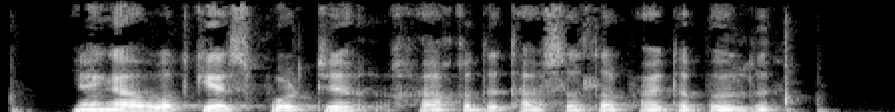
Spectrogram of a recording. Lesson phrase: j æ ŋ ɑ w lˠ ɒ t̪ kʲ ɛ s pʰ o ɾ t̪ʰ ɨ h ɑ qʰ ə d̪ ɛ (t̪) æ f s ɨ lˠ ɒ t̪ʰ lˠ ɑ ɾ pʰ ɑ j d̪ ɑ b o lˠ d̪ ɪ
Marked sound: incorrect: t̪ʰ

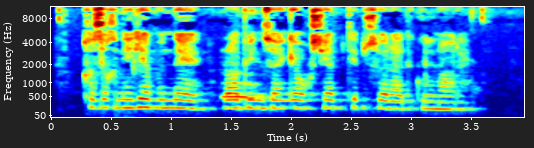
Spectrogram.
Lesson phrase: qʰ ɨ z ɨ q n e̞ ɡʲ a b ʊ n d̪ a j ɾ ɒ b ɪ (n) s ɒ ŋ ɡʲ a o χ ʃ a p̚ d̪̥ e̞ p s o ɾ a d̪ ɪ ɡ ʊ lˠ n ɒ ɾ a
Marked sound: correct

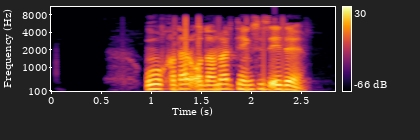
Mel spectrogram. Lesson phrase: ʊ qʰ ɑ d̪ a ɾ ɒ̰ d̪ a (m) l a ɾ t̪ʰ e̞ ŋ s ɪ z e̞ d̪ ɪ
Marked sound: correct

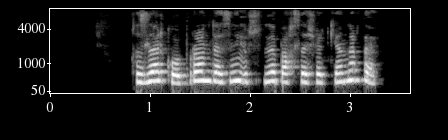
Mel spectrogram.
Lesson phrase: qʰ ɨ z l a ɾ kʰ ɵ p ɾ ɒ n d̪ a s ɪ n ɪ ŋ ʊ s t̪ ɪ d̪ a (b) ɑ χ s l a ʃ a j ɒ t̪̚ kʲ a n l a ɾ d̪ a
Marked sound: correct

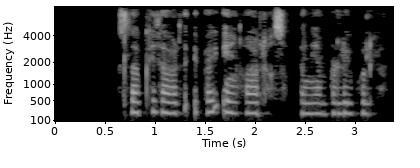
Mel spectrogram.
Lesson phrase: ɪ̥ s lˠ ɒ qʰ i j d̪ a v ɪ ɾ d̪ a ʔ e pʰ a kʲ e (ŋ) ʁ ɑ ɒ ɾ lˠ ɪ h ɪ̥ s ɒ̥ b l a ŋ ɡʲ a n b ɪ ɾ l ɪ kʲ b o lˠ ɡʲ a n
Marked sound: correct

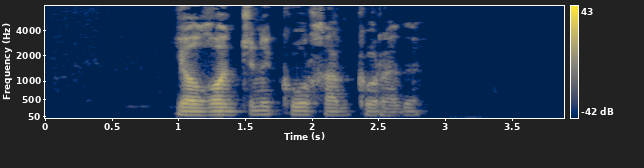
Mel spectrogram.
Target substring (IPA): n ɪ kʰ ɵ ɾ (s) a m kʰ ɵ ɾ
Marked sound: incorrect: h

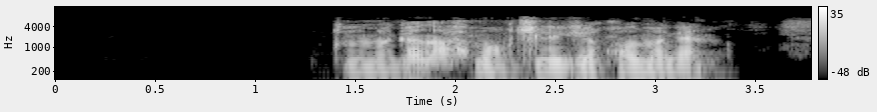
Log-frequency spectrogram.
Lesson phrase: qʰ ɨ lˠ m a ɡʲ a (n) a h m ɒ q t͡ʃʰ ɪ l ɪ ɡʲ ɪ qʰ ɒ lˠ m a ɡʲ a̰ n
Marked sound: correct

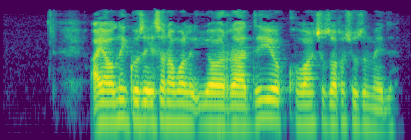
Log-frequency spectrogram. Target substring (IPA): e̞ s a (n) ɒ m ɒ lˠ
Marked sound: correct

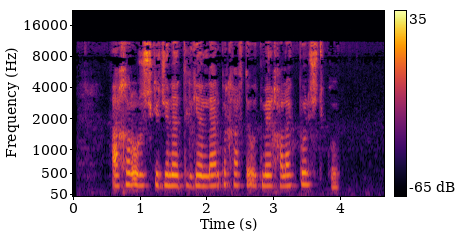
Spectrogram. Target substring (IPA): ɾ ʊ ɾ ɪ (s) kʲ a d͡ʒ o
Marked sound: incorrect: ʃ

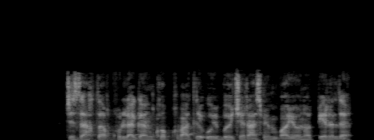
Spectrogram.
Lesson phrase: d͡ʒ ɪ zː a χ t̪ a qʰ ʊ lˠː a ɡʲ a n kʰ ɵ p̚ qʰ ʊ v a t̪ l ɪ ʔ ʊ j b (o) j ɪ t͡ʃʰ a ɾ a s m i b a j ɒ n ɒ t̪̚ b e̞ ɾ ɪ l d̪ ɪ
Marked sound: correct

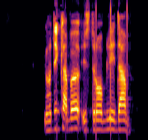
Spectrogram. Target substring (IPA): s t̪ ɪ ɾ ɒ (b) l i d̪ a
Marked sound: correct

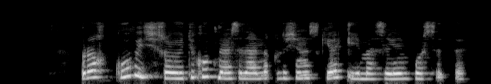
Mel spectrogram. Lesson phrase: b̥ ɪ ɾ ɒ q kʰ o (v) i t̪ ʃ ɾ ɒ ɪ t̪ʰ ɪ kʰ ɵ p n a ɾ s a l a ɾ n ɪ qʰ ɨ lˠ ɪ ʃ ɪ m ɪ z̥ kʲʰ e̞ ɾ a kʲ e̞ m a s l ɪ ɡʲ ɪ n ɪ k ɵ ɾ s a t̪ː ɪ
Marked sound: correct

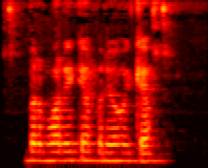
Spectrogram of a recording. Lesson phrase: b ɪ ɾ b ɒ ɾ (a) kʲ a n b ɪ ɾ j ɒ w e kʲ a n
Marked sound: incorrect: e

